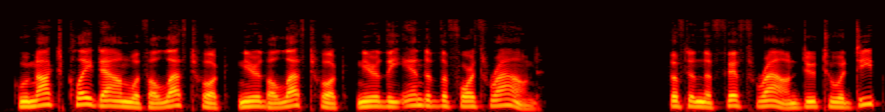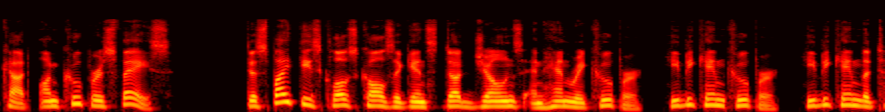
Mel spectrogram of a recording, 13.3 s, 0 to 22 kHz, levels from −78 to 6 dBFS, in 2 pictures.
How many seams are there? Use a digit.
4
